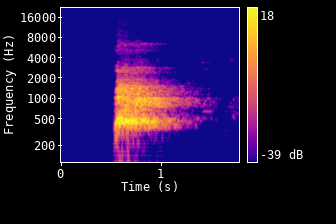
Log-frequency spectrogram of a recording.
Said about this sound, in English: And my dog is barking.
